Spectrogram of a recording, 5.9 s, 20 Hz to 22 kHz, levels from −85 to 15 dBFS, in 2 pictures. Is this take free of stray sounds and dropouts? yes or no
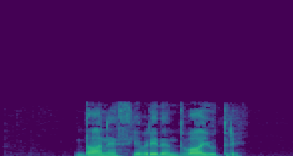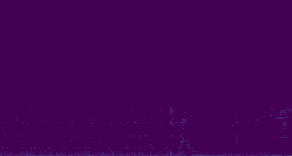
yes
